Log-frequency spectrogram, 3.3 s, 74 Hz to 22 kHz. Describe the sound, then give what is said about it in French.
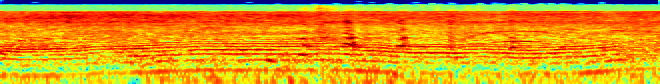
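A loud, continuous hippopotamus call, measured at 114 decibels, a rough buzzing drone with a rich stack of overtones and a slightly wavering pitch, almost like a motorized trimmer, sustained for a few seconds. “C'est un hippopotame.”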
